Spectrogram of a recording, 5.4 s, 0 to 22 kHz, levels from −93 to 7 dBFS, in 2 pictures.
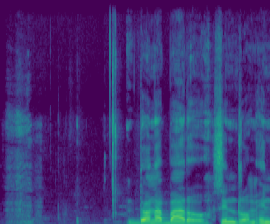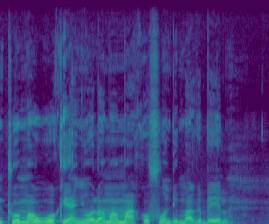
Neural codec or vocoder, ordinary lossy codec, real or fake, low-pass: none; none; real; none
